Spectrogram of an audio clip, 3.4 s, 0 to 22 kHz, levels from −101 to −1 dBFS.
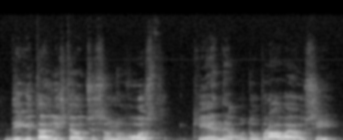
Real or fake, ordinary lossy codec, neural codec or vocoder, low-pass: real; none; none; 19.8 kHz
